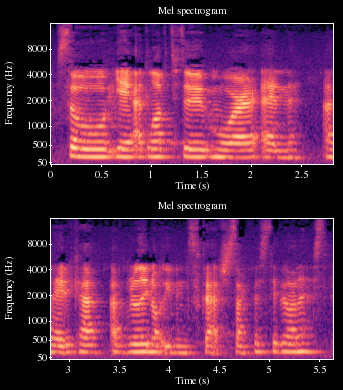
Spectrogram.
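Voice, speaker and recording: A woman's voice: mid-range voice, level tone, moderate pace, a bit bright. A woman in her thirties with a Glaswegian Scottish accent, chatting casually to camera at home, rambling and slangy, with a slightly sore throat. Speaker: YouTuber and mum. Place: at home with children nearby.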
